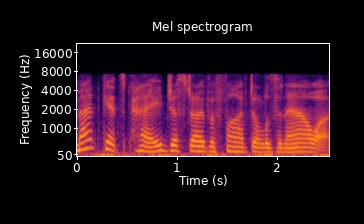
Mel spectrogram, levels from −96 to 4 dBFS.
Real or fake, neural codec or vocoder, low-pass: real; none; 7.2 kHz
